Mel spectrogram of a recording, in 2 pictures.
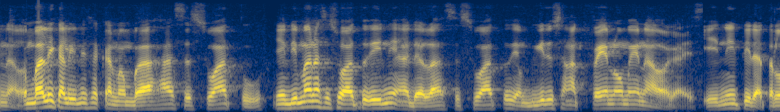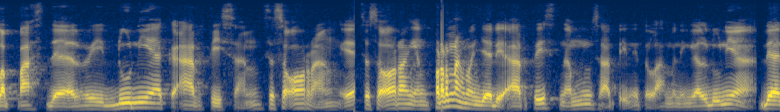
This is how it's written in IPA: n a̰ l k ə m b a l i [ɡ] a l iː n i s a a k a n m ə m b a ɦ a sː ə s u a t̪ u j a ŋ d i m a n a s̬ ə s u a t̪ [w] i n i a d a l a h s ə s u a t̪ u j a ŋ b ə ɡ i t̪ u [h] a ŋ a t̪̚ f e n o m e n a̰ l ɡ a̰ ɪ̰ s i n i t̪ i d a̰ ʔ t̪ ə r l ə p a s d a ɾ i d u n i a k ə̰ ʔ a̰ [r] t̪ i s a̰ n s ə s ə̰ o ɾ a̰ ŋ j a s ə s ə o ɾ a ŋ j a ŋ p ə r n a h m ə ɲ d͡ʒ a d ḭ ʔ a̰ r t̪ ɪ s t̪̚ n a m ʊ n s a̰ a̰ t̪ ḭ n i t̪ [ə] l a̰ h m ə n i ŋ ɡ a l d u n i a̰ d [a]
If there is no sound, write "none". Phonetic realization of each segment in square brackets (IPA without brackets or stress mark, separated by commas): k, u, s, r, ə, a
